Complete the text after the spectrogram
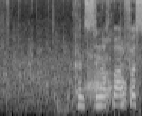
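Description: A dog whines and yelps close by.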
